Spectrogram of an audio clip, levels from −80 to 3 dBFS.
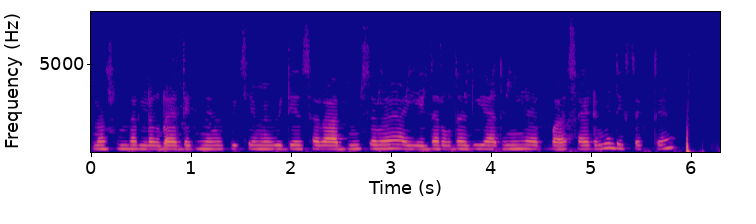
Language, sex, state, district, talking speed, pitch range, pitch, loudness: Maithili, female, Bihar, Kishanganj, 255 wpm, 205-210 Hz, 205 Hz, -35 LUFS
